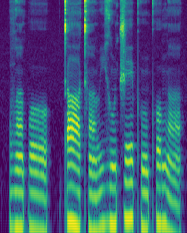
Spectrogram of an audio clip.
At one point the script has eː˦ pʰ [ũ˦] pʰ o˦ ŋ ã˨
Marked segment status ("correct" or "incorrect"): incorrect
